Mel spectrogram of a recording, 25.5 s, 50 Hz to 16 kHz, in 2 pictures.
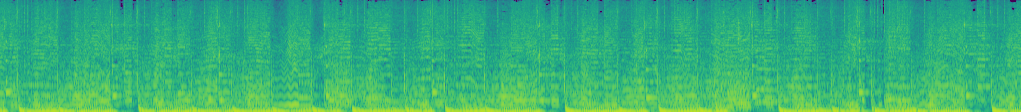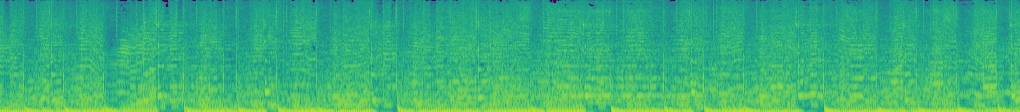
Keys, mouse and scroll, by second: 0.2 click, 1.7 ctrl+scroll up 1, 6.2-6.8 alt+shift+click, 7.3-7.8 click, 10.3-11.2 drag, 18.5 ctrl+w, 21.3 ctrl+w, 22.3 click, 24.7 ctrl+click.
